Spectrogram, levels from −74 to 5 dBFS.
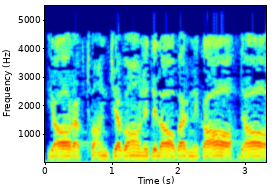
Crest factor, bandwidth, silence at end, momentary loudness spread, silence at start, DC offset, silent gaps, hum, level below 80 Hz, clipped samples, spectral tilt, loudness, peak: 12 dB; 5.4 kHz; 0 s; 4 LU; 0.05 s; 1%; none; none; -54 dBFS; 0.2%; -7.5 dB/octave; -12 LUFS; 0 dBFS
